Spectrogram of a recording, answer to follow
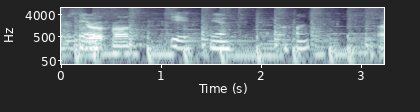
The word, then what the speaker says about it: Hierophant: I've heard it pronounced high arrow fan. Is it just like Hierophant? is it just Yeah. Hierophant? Yeah. Yeah. Hierophant.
